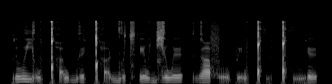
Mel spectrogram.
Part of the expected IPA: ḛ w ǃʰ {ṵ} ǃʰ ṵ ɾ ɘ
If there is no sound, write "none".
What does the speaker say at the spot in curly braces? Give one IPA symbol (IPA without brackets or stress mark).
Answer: ṵ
